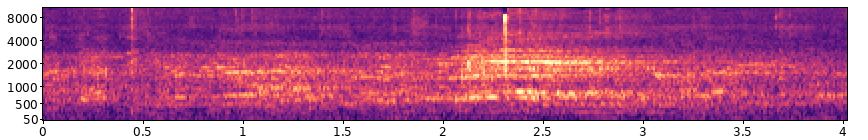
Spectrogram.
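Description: Indistinct chatter of several voices echoing in a large indoor sports hall, growing louder about two seconds in, where one brief sharp click stands out.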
